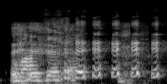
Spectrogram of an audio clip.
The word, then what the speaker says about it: Wallachia: Wallachia.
